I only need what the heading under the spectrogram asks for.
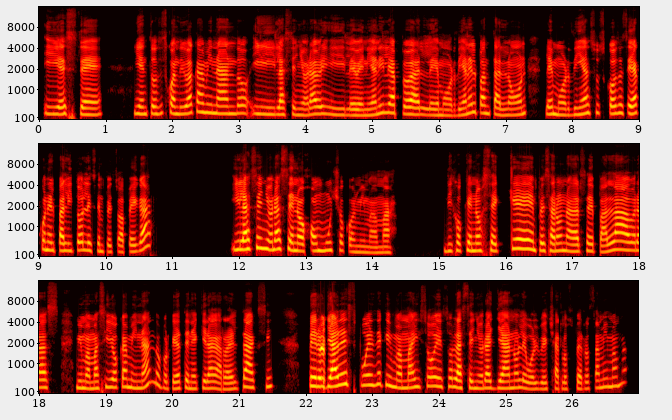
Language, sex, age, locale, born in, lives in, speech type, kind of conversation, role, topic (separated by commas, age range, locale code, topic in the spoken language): Spanish, female, 55-59, es-MX, United States, United States, conversation, unstructured, none, ¿Te preocuparía que un animal de tu vecindario fuera agresivo?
